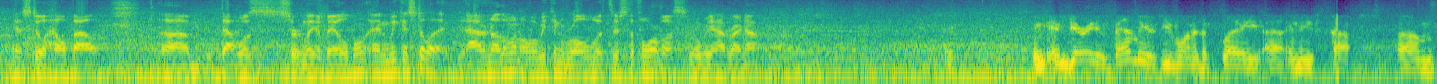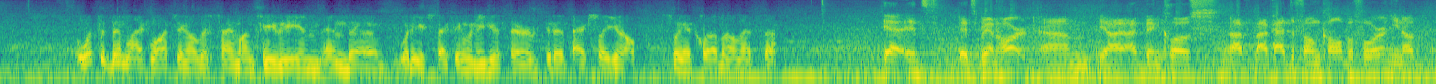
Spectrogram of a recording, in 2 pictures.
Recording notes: special Presidents Cup press conference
